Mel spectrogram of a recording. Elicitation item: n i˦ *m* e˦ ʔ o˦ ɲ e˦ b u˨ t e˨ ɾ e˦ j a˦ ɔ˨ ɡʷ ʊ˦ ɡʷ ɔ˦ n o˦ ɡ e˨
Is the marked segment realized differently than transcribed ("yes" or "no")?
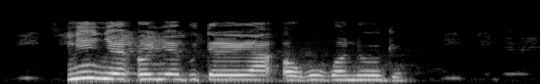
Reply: yes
